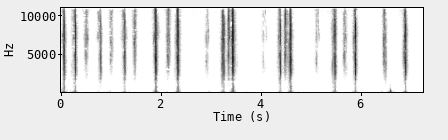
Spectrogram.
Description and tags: Me running with scissors, something which you should never ever do or you might accidentally cut open the universe.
